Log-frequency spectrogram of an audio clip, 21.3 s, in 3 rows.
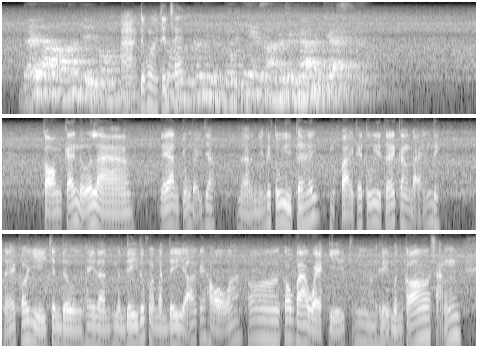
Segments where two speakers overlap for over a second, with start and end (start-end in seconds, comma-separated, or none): none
